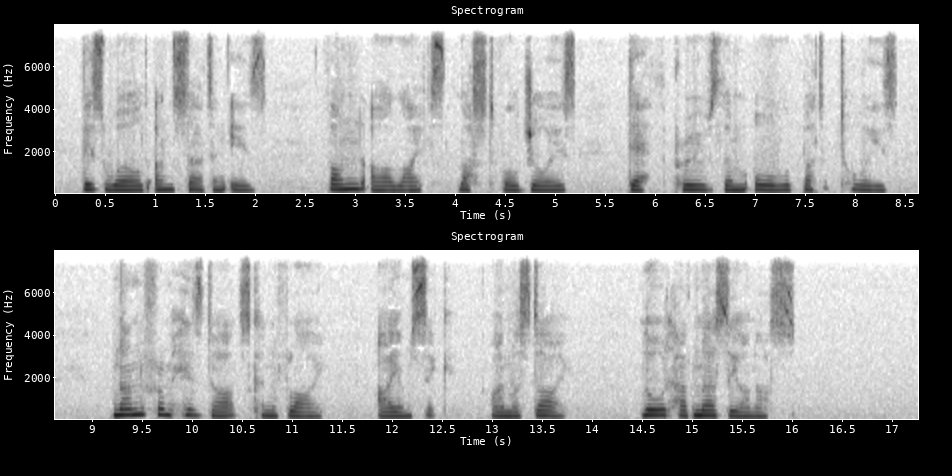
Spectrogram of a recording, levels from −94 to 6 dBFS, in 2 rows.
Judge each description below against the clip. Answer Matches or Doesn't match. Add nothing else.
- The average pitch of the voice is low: Doesn't match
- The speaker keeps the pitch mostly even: Matches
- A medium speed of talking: Doesn't match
